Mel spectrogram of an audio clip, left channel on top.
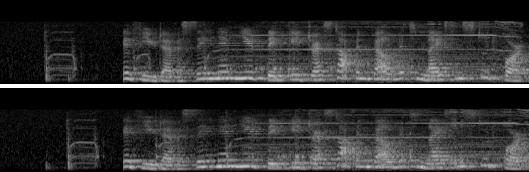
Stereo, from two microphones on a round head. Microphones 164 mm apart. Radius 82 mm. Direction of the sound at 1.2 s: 30° left (ahead or behind).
